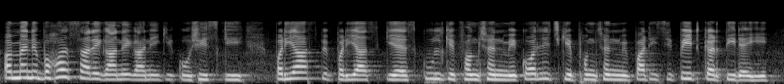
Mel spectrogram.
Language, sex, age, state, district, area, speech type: Urdu, female, 18-30, Bihar, Darbhanga, rural, spontaneous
